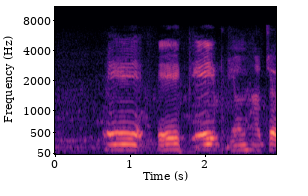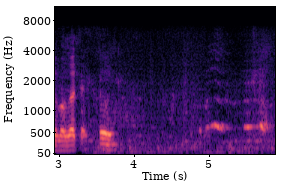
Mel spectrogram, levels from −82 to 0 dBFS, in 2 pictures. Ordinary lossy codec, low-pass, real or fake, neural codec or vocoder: MP3, 96 kbps; 7.2 kHz; fake; codec, 16 kHz, 1 kbps, X-Codec, HuBERT features, trained on general audio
